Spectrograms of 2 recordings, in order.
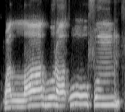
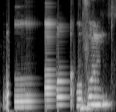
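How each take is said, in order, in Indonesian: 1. Vokal setelah hamzah itu panjang. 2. Vokal setelah hamzah itu pendek. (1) "Kalau kita baca Rauf" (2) "Kalau baca Syu'bah, tanpa waw, macam jalan cepat sikit"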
